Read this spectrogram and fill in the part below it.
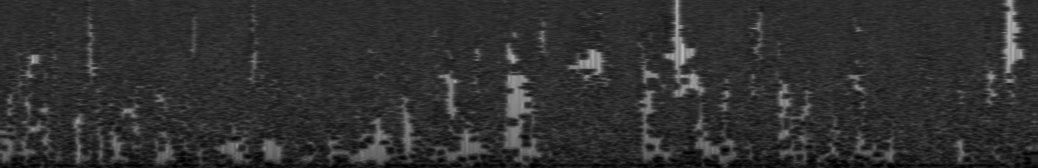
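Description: A middle-aged man speaks calmly into close microphones.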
